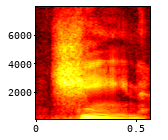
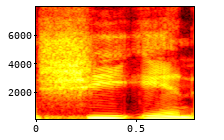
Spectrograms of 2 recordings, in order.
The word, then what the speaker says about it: Shein: this year what do we got the most mispronounced word of this year was the Chinese shopping app Sheen Oh you mean shein it's actually shein that's what they said yeah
